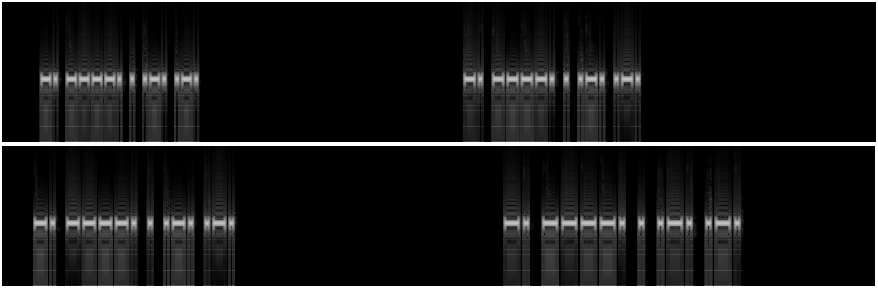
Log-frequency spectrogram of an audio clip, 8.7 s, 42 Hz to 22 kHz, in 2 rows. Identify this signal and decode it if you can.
Morse code, heard as a keyed tone, about 65 wpm, 700 Hz. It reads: N9ERR N9ERR N9ERR N9ERR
